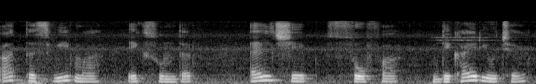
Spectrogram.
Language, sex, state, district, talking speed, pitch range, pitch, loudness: Gujarati, male, Gujarat, Valsad, 110 wpm, 130-150 Hz, 135 Hz, -17 LUFS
